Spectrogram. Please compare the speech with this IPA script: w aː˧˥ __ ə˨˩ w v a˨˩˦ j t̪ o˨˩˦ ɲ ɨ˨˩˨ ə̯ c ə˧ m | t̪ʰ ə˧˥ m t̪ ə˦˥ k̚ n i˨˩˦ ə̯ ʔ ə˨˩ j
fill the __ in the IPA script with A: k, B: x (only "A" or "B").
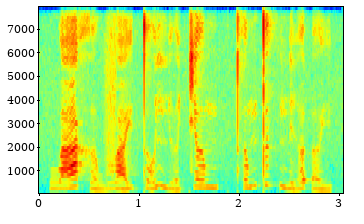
B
